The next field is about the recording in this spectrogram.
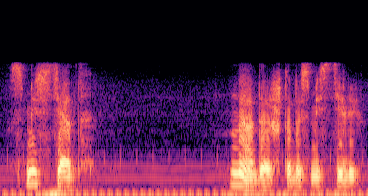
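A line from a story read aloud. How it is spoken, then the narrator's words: Calm reply. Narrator (Russian): спокойно ответил Мюллер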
